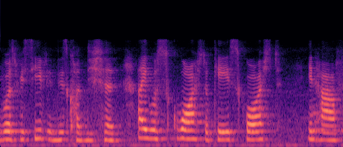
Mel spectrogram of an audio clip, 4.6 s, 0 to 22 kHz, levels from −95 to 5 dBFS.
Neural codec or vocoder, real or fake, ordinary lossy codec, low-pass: none; real; none; 7.2 kHz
